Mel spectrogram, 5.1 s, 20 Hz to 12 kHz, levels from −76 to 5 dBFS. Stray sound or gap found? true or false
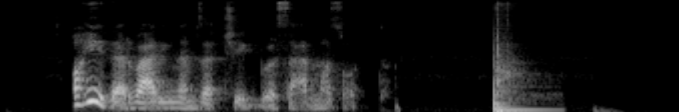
true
